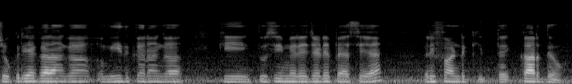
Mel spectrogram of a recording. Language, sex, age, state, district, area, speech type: Punjabi, male, 45-60, Punjab, Bathinda, urban, spontaneous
